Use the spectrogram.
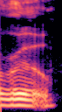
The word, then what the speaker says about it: Rops: But it a phenomenal book by Henri Daniel Roux. The last name is Daniel, just like Daniel. And then hyphen ROPS, R-O-P-S, it's French, it's pronounced Rue.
